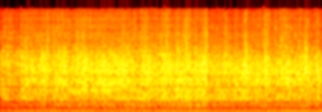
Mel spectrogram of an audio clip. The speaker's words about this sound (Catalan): Un aplaudiment per a ell.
